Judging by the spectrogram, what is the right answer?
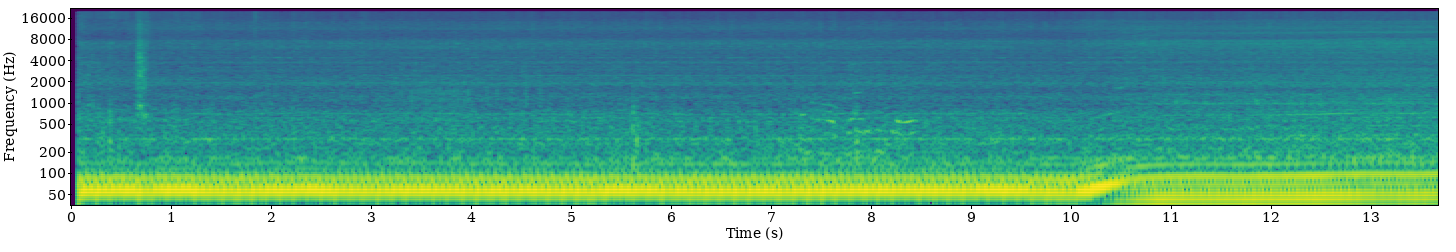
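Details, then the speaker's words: Classic car with distributor and carburetor during a tune-up: deep, even idle sitting too fast at about 1,300 rpm on the gauge, then dropping lower. The throttle kicker screw is set too high; the target is roughly 1,000 rpm. "I think that was just a little bit too much it looks like 1,300 to me on the gauge so I think I be I better back that screw off a little bit"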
